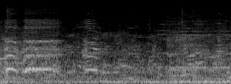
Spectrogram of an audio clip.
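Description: A rooster crows once, a short crow in the first second, over the low murmur of a crowd.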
